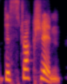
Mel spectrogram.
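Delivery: ordinary delivery, nothing marked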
